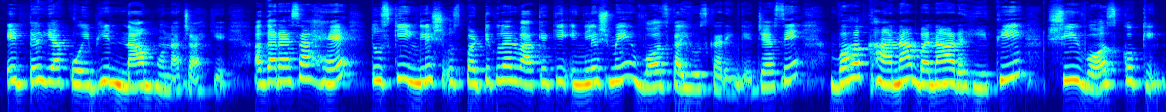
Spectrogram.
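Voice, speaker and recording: A woman teaching English grammar in Hindi. She explains each rule, reads the English example sentences slowly and clearly, and keeps checking in with her students. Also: high-pitched, a bit bright. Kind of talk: Hindi-medium grammar lesson.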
